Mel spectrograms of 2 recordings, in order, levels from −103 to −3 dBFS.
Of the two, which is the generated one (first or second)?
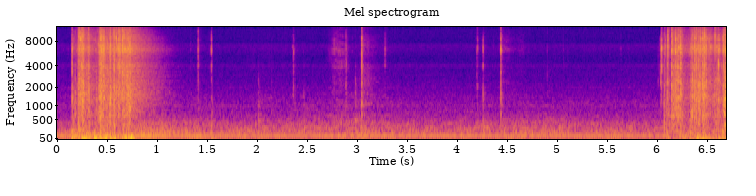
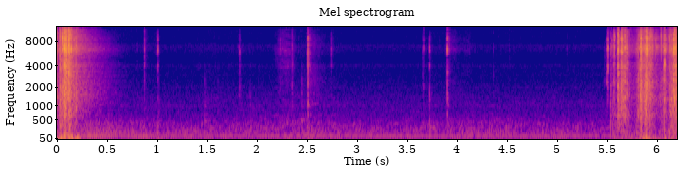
second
